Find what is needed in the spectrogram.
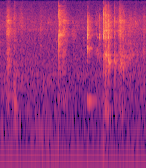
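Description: Screw cap being twisted on a glass bottle of prune juice as it is handled: one sharp click just before a second in, then a few short clicks and scrapes.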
